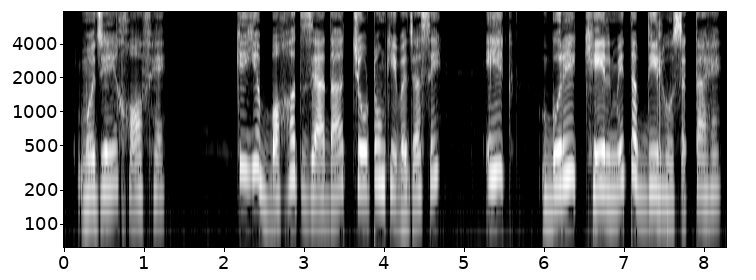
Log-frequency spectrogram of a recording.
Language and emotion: Urdu, fearful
